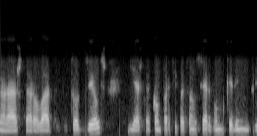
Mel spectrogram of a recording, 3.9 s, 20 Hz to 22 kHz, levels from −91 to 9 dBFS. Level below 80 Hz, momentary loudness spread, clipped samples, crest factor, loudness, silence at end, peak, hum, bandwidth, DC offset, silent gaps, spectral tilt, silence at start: -72 dBFS; 7 LU; under 0.1%; 18 dB; -22 LUFS; 0 s; -2 dBFS; none; 4.1 kHz; under 0.1%; none; -8.5 dB/octave; 0 s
